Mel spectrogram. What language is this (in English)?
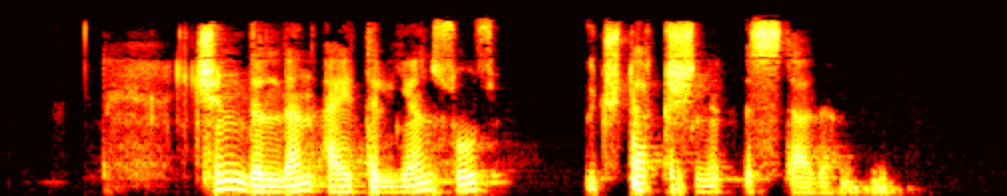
Uzbek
